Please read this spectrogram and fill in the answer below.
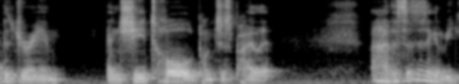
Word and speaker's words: Pontius Pilate: Immediately after Pilate's dream, Barry Dennen playing Pontius Pilate. Is that how you say it? Pontius Pilate, yeah.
